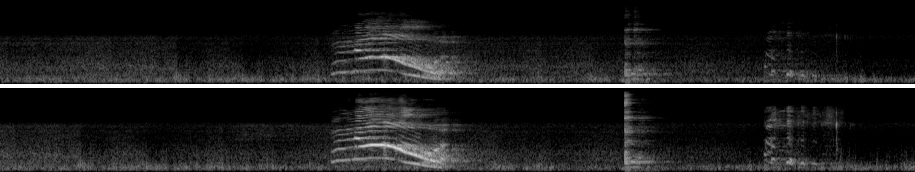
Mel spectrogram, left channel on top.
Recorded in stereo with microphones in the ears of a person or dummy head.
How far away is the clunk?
About 2 m.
